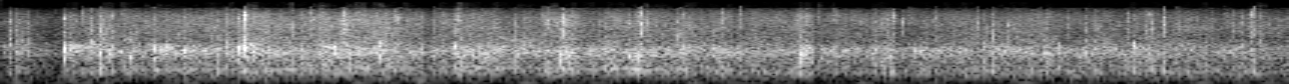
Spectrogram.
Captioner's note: attendees applauding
